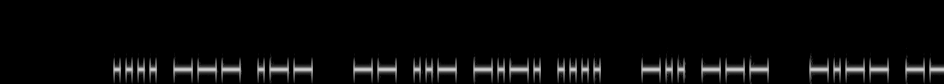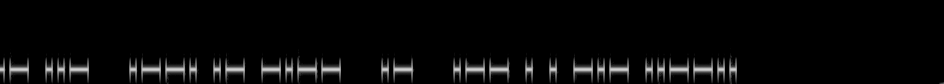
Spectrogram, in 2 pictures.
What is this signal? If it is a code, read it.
Morse code, heard as a keyed tone, about 20 wpm, 700 Hz. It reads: HOW MUCH DO YOU PAY A WEEK?
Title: Sentences from Top 1000 Words - Review Part 2 - 20wpm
